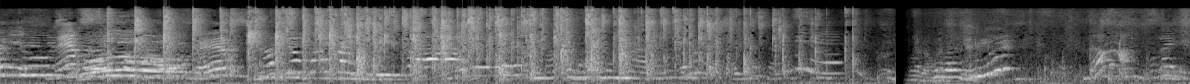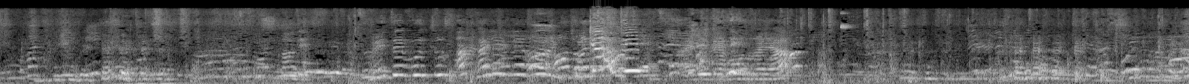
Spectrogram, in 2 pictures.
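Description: A woman speaks to children in a lively voice.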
